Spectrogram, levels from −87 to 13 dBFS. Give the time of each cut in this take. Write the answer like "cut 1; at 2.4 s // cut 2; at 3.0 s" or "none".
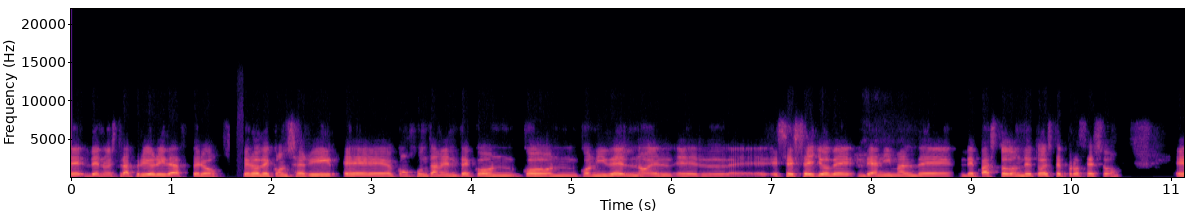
cut 1; at 1.6 s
